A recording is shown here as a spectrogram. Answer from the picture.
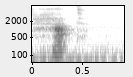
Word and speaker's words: had: second word had is spelled exactly the same h a d but it's pronounced hot so had is pronounced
